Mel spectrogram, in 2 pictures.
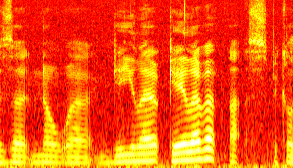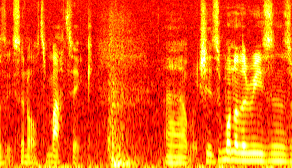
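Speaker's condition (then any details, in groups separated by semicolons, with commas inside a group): No condition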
